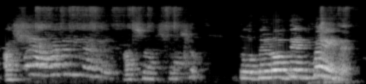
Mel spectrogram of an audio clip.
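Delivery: high coaxing call; calling the other pets to look, high and coaxing; coaxing pet talk. Real, not acted. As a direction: coax the pets over sweetly.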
